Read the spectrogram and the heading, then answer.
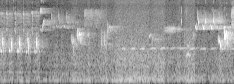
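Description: nightingales singing

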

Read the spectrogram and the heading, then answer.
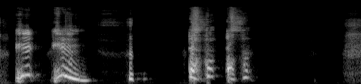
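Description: throat clearing

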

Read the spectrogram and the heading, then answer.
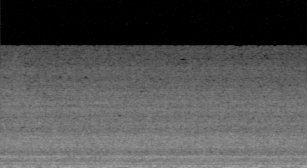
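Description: water boiling

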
